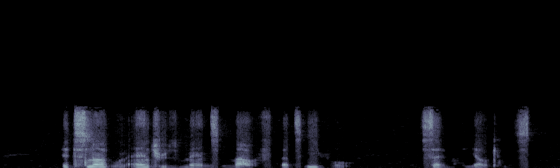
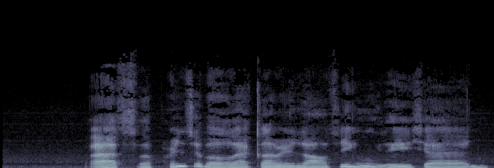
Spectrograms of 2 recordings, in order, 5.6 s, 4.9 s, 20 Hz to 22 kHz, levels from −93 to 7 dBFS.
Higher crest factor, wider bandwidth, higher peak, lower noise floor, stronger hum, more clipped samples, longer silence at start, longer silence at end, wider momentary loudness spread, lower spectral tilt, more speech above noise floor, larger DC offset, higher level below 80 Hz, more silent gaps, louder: about the same, 24 dB vs 20 dB; second, 8.2 kHz vs 14.5 kHz; about the same, -14 dBFS vs -12 dBFS; first, -86 dBFS vs -62 dBFS; neither; neither; second, 0.65 s vs 0.9 s; first, 0.3 s vs 0.05 s; first, 17 LU vs 5 LU; second, -2.5 dB/octave vs -5.5 dB/octave; first, 49 dB vs 30 dB; neither; second, -84 dBFS vs -68 dBFS; neither; second, -36 LUFS vs -32 LUFS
